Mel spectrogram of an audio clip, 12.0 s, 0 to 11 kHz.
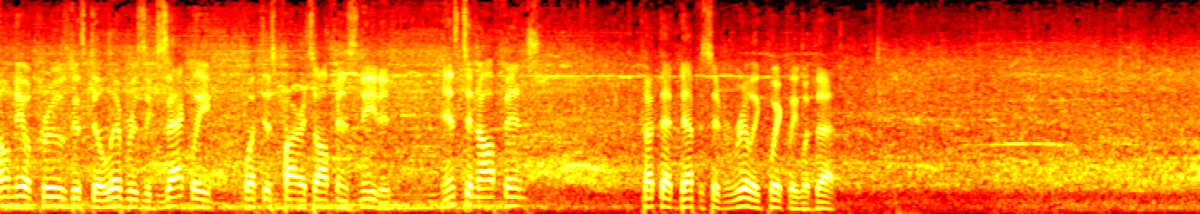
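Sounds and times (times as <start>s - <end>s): ballpark crowd hubbub: 0.0s - 12.0s.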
